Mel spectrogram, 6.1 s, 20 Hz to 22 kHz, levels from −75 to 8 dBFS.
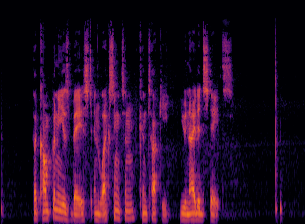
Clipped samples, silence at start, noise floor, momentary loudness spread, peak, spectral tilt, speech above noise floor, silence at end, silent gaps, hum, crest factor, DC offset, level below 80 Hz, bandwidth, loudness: under 0.1%; 0.7 s; -64 dBFS; 17 LU; -2 dBFS; -3 dB/octave; 43 dB; 0.45 s; none; none; 22 dB; under 0.1%; -66 dBFS; 15.5 kHz; -20 LUFS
